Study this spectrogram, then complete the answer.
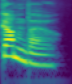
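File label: "gumbo", British English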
